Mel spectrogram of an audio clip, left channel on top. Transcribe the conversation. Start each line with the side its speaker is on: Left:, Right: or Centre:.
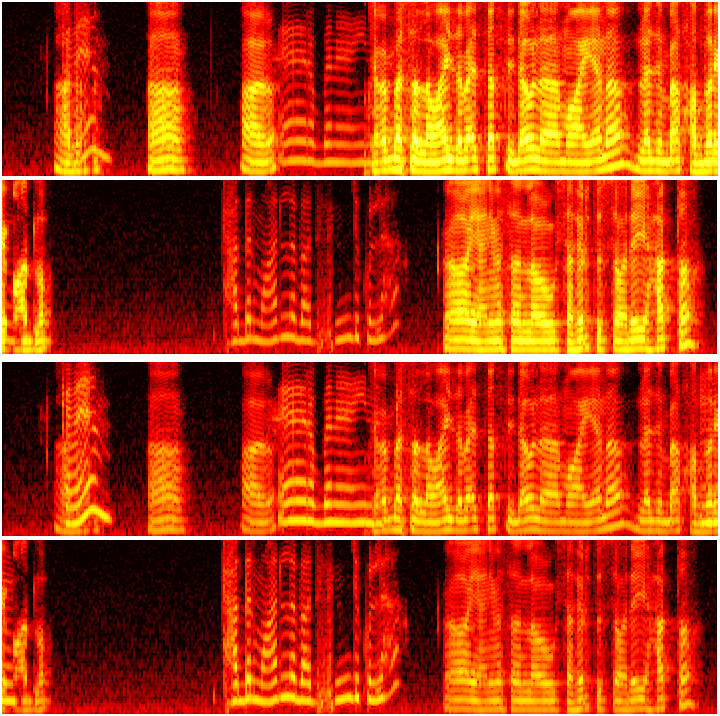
Left: بعد
Right: كمان
Left: اه اه
Right: يا ربنا يعينك
Left: وكمان مثلا لو عايزة بقى تسافري دولة معينة لازم بقى تحضري
Right: امم
Left: معادلة
Right: تحضر معادلة بعد السنين دي كلها
Left: اه يعني مثلا لو سافرت السعودية حتى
